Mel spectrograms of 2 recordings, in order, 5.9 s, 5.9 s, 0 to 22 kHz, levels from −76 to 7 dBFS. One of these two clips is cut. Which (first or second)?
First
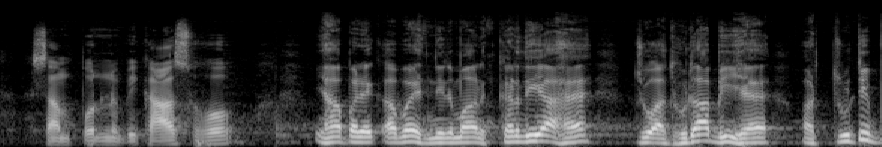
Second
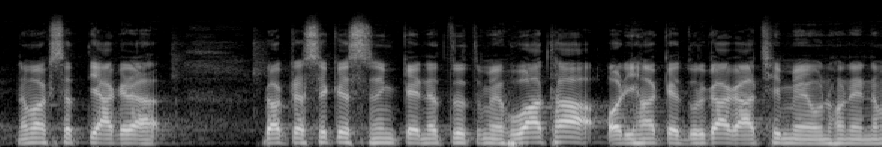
first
